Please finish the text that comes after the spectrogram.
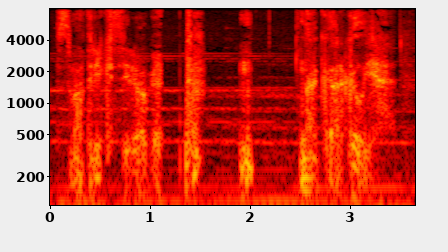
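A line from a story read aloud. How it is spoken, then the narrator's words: Hoarse wheeze. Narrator (Russian): прохрипел охотник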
